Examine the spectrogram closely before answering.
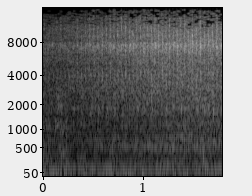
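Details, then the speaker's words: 2015 Buick Encore 1.4L Ecotec with a rough idle and many check-engine codes: lumpy, uneven idle with a loose knocking beat under the drone while the intake is partly covered. Suspected fuel-related rather than a misfire, not confirmed. "I'm not kidding. Let go of it. I think it's fuel. I don't think it's a misfire, dude."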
